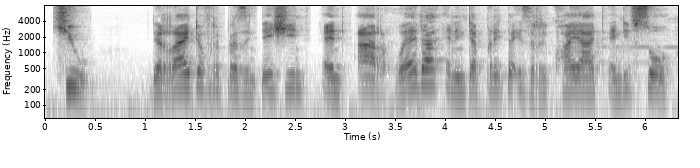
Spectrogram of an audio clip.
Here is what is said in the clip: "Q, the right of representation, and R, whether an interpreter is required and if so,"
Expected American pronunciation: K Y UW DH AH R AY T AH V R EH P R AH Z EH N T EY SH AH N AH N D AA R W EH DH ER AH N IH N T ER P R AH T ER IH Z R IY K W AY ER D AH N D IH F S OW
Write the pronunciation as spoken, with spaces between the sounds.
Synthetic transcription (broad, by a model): K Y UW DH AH R AY T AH F R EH P R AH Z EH N T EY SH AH N AH N D AA R W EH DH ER AH N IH N T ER P R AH T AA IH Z R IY K W AY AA D AH N D IH F S OW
